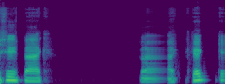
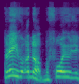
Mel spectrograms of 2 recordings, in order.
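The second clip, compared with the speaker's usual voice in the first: much higher, squeaky and louder; Joe Pasquale squeaky voice; 8 dB louder, much faster than usual. Retold or imitated. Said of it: "really high squeaky voice".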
